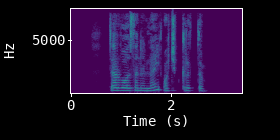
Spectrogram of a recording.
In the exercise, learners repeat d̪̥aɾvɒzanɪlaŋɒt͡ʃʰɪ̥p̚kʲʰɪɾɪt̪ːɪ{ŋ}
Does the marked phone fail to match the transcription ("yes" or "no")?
yes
